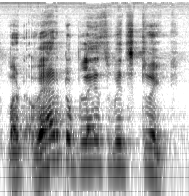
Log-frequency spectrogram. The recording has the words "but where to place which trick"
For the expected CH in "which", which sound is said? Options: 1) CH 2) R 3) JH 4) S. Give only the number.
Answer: 4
